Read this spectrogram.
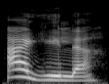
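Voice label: "aguila", slow, Spanish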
